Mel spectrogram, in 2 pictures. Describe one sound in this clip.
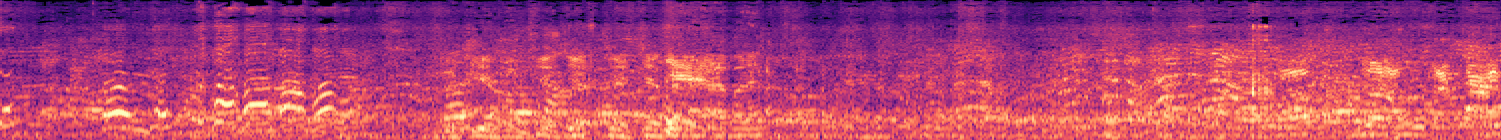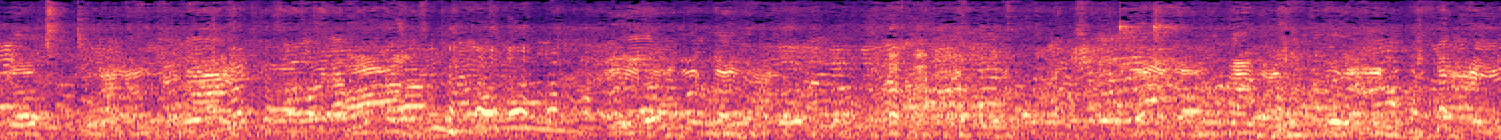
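Several men talk and chatter in a busy, noisy crowd.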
